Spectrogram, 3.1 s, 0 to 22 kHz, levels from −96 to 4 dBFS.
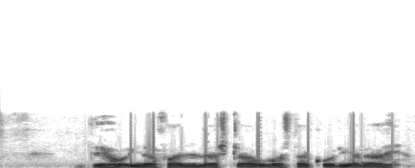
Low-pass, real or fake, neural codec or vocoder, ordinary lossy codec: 7.2 kHz; real; none; Opus, 64 kbps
